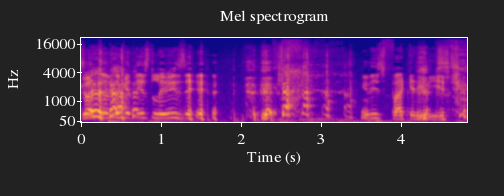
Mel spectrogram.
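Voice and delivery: high-pitched imitated jeer, breaking into laughs; mocking through laughter. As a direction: jeer in mock scorn while cracking up. Mocking onlookers' words amid laughter.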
